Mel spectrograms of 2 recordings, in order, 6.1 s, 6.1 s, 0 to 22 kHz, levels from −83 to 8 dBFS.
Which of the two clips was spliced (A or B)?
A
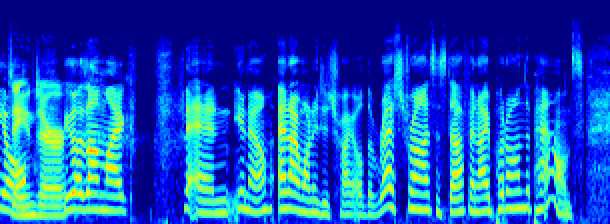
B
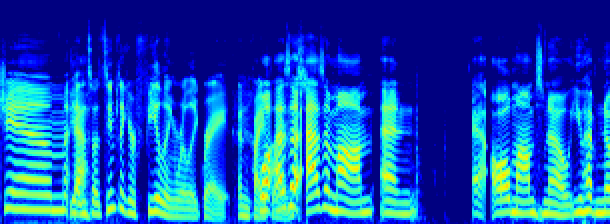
A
